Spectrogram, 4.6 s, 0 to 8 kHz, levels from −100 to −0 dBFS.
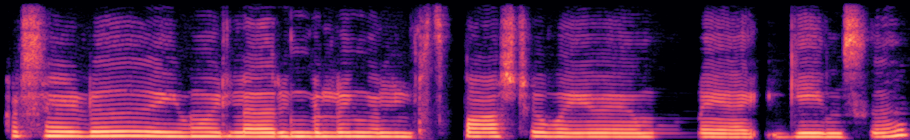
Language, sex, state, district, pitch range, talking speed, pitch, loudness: Telugu, female, Telangana, Nalgonda, 210-235 Hz, 145 wpm, 225 Hz, -17 LUFS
